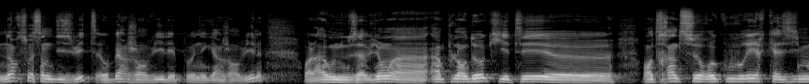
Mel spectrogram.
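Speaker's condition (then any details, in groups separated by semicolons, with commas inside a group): No condition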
